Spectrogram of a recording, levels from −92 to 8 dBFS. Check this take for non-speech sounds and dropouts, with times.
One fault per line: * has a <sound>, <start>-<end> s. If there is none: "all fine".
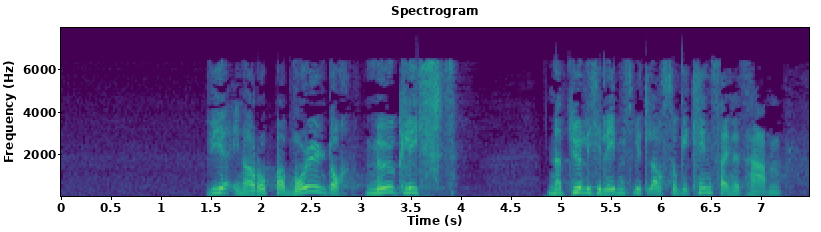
all fine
